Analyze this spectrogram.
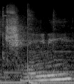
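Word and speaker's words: Chani: you pronounce it because it said that Frank Herbert pronounced her name is Cheney but when I was reading it I pronounced it as channi so um um I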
